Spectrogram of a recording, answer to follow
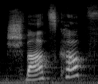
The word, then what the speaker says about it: Schwarzkopf: German, we pronounce it Schwarzkopf, which literally means black head. I was wrong. Schwarzkopf. English native speakers usually pronounce it Schwarzkopf or Yeah. Schwarzkopf or something along those lines.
